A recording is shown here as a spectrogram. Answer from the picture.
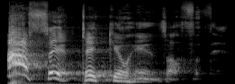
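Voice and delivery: preacher rebuking the devil; shouted rebuke. Pretend. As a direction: shout it, then bring it down firm. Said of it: "you say".

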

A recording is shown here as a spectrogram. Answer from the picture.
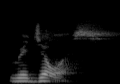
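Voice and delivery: ordinary talk

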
